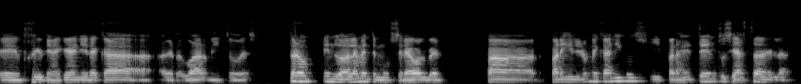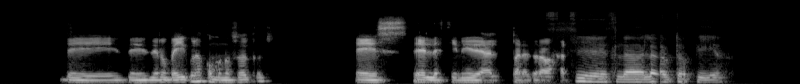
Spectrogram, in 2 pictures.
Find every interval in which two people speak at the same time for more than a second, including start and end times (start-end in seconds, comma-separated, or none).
none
